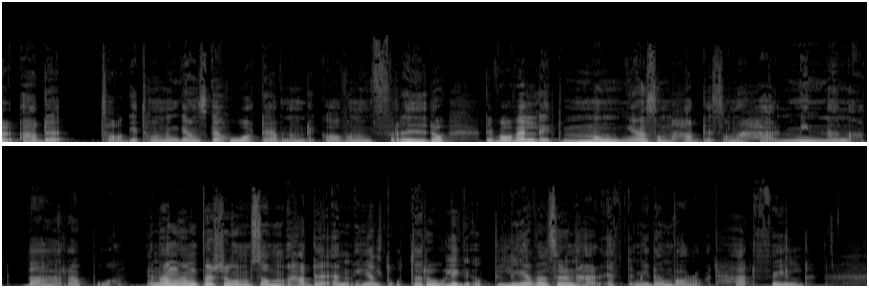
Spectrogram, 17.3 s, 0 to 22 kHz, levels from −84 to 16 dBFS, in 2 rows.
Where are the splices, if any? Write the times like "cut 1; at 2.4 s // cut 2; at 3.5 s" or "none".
none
